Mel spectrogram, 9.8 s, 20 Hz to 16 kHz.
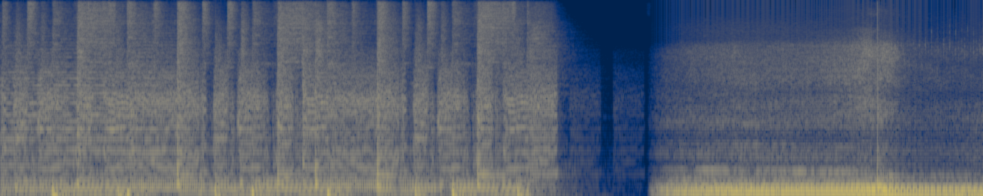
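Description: A rhythmic mechanical clatter runs for several seconds, cuts out briefly, then a loud steady motorcycle engine drone rises and holds close by, on U.S. Highway 61.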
